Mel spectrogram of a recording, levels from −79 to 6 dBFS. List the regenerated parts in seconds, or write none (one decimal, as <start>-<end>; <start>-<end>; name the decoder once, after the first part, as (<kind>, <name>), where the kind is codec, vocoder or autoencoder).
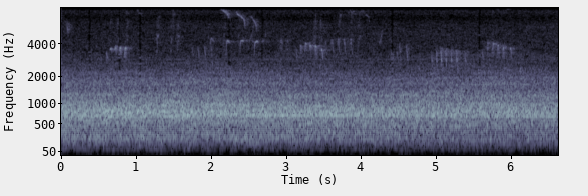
none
